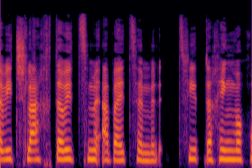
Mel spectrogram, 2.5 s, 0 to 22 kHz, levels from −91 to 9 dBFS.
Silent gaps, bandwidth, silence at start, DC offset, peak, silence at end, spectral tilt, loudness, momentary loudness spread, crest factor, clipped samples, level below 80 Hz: 1.70-1.78 s; 15.5 kHz; 0 s; under 0.1%; -4 dBFS; 0.1 s; -4 dB/octave; -20 LUFS; 7 LU; 16 dB; under 0.1%; -68 dBFS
